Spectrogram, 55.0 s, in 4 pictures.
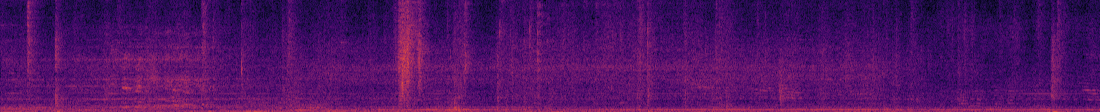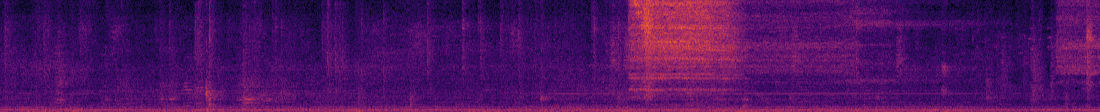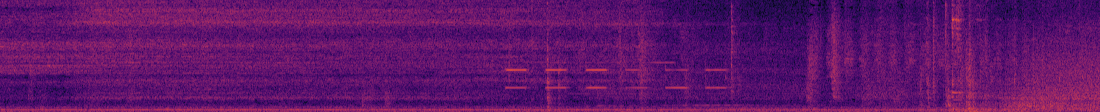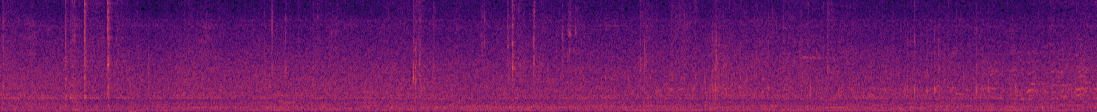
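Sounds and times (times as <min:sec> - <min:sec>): train running hum and rumble: 0:00.0 - 0:54.9.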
